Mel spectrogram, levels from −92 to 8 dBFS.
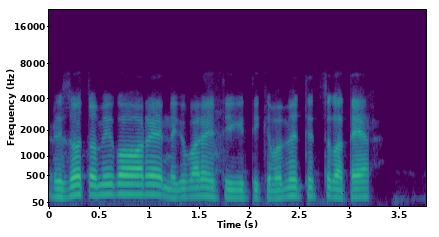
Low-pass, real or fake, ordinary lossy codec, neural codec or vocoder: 7.2 kHz; fake; Opus, 16 kbps; codec, 16 kHz, 8 kbps, FreqCodec, larger model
